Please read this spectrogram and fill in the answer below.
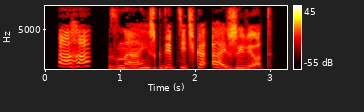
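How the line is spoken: Loud laughter. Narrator (Russian): Захохотала во весь голос Шалунья

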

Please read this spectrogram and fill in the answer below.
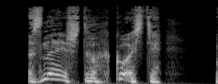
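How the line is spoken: Breathless after laughing. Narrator (Russian): выдохнул он, когда сил смеяться больше не осталось

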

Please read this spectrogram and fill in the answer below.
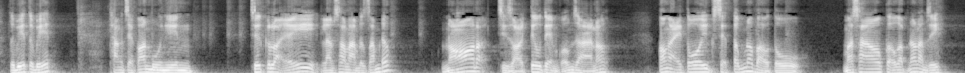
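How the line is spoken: Laughing. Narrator (Vietnamese): Vũ bật cười

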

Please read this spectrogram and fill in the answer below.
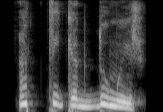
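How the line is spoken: Forced-out words, girl. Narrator (Russian): выдавила девушка

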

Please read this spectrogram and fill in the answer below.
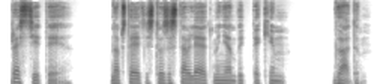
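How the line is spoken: Serious tone. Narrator (Russian): говорит он серьезным тоном

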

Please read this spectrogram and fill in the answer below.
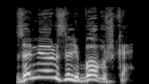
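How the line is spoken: Cheerful question. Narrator (Russian): весело спросил Юра

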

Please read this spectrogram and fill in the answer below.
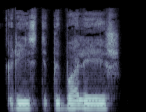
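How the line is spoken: Hoarse breathless. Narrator (Russian): хрипло выдохнул Летунов между поцелуями

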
